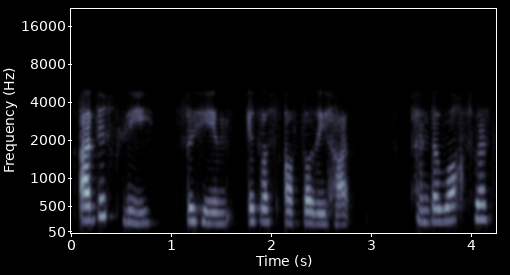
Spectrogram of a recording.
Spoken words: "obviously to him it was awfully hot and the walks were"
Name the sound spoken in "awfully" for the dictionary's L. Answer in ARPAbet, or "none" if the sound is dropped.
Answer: L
